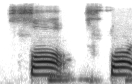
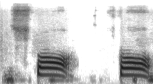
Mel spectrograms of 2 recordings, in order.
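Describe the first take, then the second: First: The sound is made with unrounded lips. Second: The sound is made with rounded, pushed-out lips. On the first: The speaker calls it right. "jadi tidak dimonyongkan ya" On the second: The speaker calls it wrong. "jangan dimonyongkan bibirnya ketika mengucapkan huruf so, bukan"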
